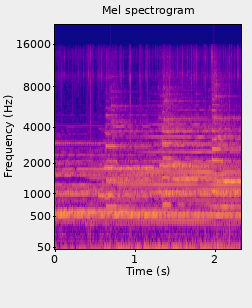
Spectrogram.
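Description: Orchestral space-age pop music: sustained chords with bright, bell-like notes entering twice.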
